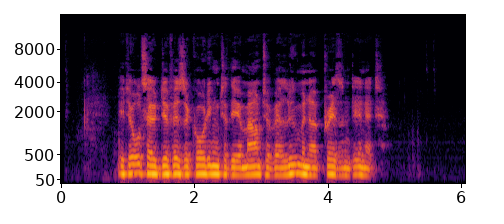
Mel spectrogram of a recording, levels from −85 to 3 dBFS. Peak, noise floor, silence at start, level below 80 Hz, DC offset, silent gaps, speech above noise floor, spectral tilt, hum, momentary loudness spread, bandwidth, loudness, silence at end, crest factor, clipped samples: -2 dBFS; -66 dBFS; 0.85 s; -56 dBFS; under 0.1%; none; 50 dB; -7.5 dB/octave; none; 8 LU; 10 kHz; -17 LUFS; 1.25 s; 16 dB; under 0.1%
